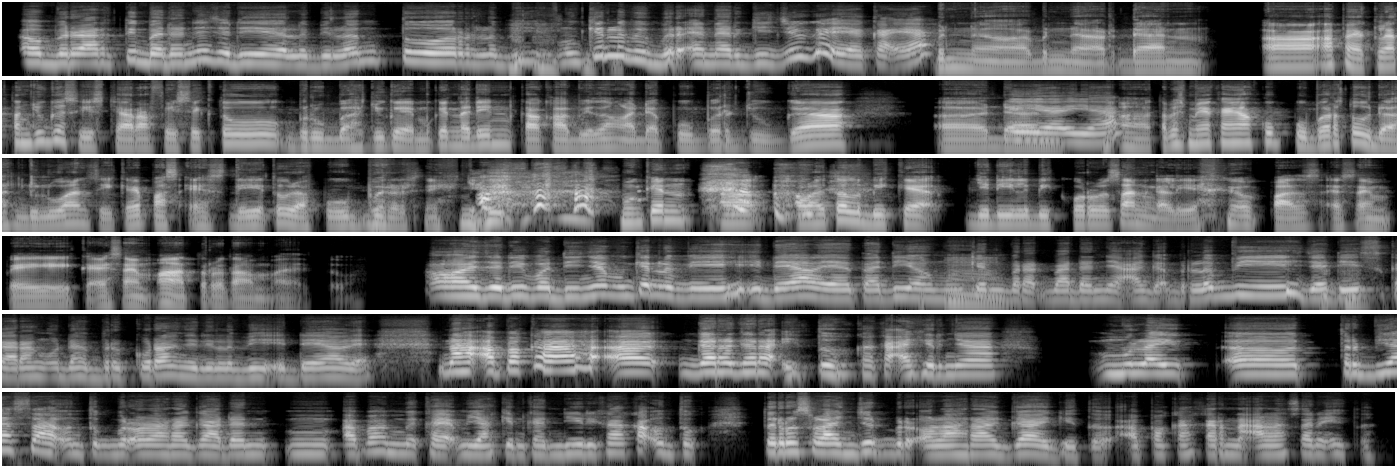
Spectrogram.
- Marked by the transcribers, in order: chuckle; "tadi" said as "tadin"; laugh; laughing while speaking: "puber sih, jadi"; laughing while speaking: "ya"
- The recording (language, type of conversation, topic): Indonesian, podcast, Bagaimana pengalamanmu membentuk kebiasaan olahraga rutin?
